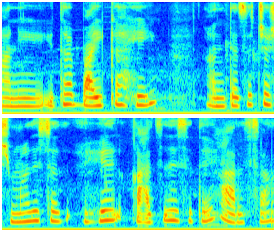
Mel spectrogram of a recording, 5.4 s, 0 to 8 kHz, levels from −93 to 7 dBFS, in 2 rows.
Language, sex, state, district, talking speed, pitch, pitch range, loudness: Marathi, female, Maharashtra, Pune, 155 wpm, 245 Hz, 225-260 Hz, -18 LUFS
